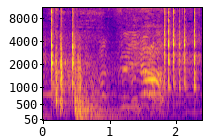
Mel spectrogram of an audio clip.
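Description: Taiko drums struck hard with wooden sticks: a few sharp hits at the start and a deep booming hit about half a second in. In the second half, performers' shouts and sharp stick clicks.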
